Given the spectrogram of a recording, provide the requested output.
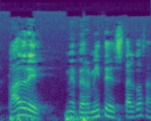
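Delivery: formal address. Acted. Son stiffly asking father's permission, mock formal. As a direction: ask Dad as if he were an official. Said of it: "normalmente uno no, no le dice".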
